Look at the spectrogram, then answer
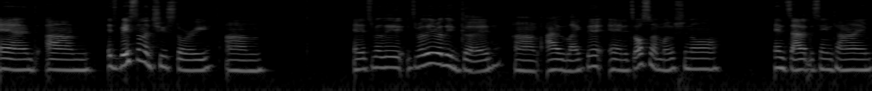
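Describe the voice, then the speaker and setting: Here a woman speaks at a moderate pace. Her pitch is fairly low, with ordinary pitch variation. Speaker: YouTuber. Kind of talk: casual vlog talk. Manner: halting, many fillers.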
